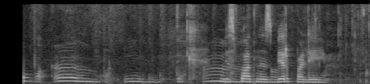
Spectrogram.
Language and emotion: Russian, neutral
